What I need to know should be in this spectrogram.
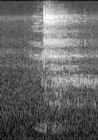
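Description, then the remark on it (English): A person with a frog in the throat gives a single short, breathy cough that fades away over about a second, with no talking around it. “Excuse me, I have got a bit of a frog in the throat and it doesn't seem to want to be playing ball today while I'm recording this podcast, so apologies for coughing.”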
